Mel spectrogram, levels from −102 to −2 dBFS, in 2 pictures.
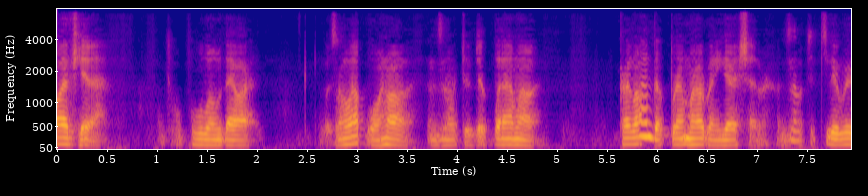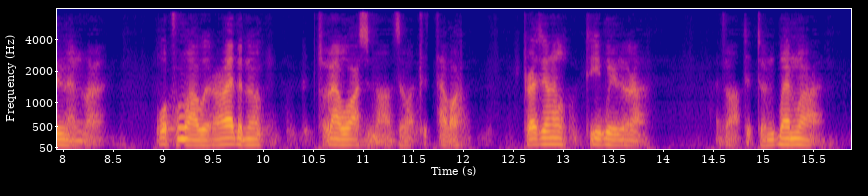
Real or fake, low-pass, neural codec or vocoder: fake; 7.2 kHz; codec, 16 kHz, 0.5 kbps, FreqCodec, larger model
